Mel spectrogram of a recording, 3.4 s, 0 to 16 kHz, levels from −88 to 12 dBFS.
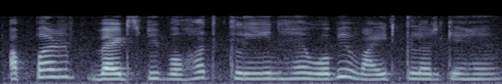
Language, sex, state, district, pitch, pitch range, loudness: Hindi, female, Chandigarh, Chandigarh, 235 Hz, 230-255 Hz, -20 LUFS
